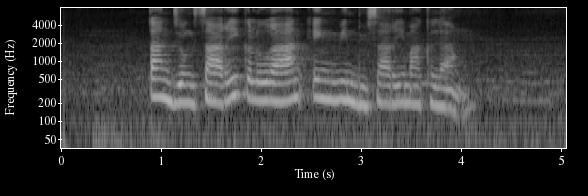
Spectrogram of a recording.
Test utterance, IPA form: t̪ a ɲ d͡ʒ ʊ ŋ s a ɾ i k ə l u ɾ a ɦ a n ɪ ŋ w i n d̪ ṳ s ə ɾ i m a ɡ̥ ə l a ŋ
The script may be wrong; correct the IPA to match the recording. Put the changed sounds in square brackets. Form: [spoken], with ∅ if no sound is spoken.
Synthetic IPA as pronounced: t̪ a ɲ d͡ʒ ʊ ŋ s a ɾ i k ə l u ɾ a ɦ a n ɪ ŋ w i n d̪ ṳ s [a] ɾ i m a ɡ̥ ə l a ŋ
